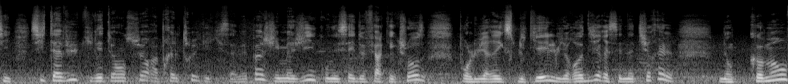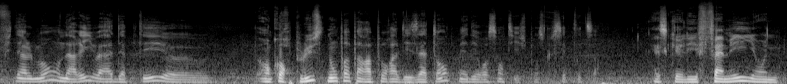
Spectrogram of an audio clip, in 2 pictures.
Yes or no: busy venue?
yes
